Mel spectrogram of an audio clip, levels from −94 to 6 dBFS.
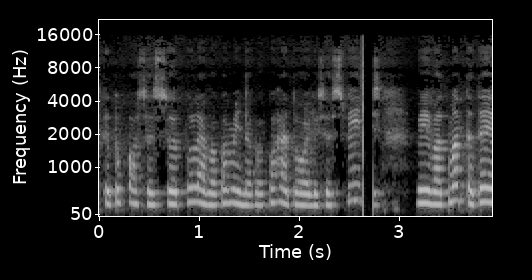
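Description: At 2.59 to 2.73 s, a brief rise of hiss precedes a 97 ms near-silent hole: a wireless microphone squelch dropout, the fading signal tripping the receiver's mute.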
